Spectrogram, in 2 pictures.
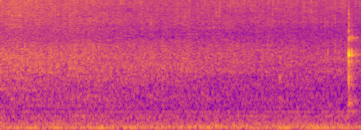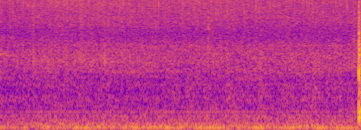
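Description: Pancake batter sizzling as it hits a small oiled frying pan, a steady hiss that eases slightly over the seconds. One short click a little past halfway.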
